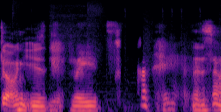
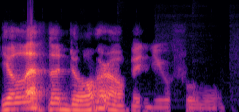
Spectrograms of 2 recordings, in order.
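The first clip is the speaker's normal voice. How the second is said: talking like a pirate; 3 dB louder than usual. Repeating the other player's line back, imitating a pirate voice. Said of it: "Why'd you talk like that?".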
